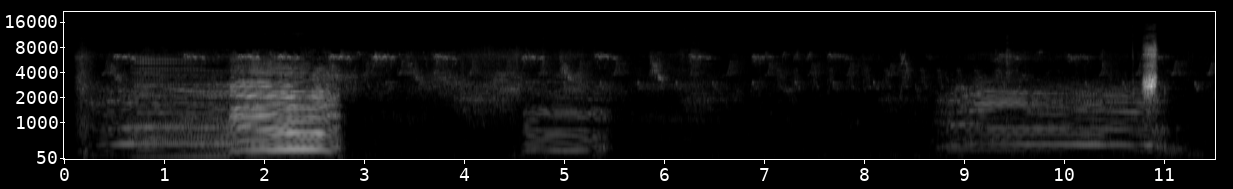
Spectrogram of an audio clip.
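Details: An 11-month-old Australian bull calf on a dairy farm in Pabna, Bangladesh, gives three harmonic moos: a long, loud bellow, a shorter softer one, then a third drawn-out moo, with quiet gaps between.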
